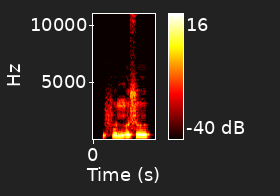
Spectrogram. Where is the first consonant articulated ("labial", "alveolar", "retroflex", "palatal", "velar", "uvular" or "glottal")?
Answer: labial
